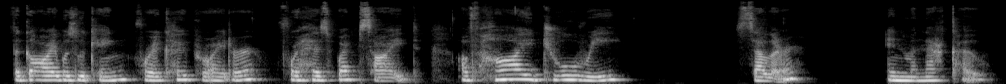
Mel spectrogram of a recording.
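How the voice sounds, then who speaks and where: At a very slow pace with long, frequent pauses, a woman with a Russian accent speaks at a medium pitch, somewhat breathy, her tone dark and mellow and her intonation monotone and flat. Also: very even loudness. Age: 20s. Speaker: student. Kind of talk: casual talk to camera.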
